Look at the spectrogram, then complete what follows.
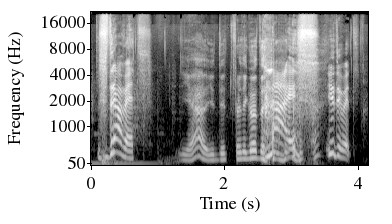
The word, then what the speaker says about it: Zdravets: And I was just checking, and I asked Yamato as well, how to pronounce Hilly's first name correctly. Zdravets.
